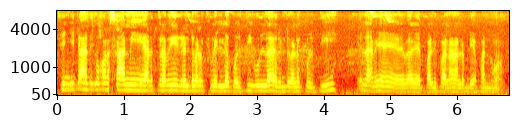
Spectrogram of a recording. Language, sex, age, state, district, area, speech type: Tamil, female, 60+, Tamil Nadu, Thanjavur, rural, spontaneous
